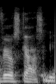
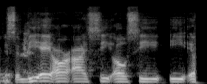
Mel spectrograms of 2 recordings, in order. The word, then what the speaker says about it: varicocele: Varicocele. I don't know how to say that word. Varicosity. No, not varicosity. It's a VARICOCEL.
